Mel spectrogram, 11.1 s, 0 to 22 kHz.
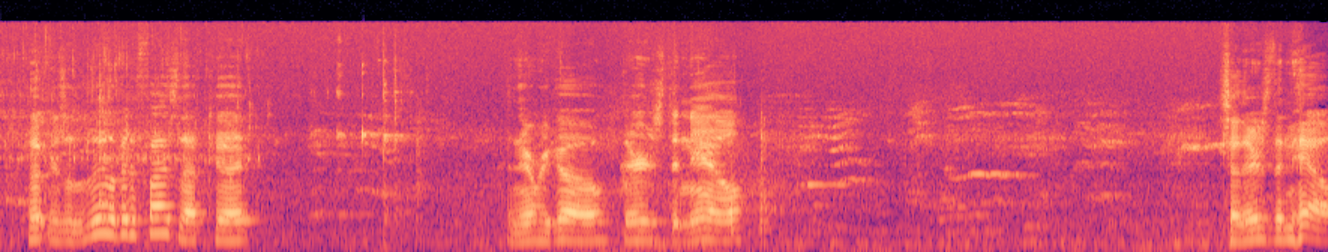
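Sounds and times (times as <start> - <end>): liquid trickling and dripping: 0.0 - 3.5
glass clinks: 2.8 - 3.5.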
